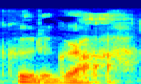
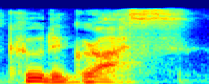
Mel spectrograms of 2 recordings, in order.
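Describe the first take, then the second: First: The final consonant of grace is left off. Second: The final consonant of grace is pronounced. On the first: The speaker calls it wrong. "French words often leave the consonant sound off at the end" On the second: The speaker calls it right. "when there's an E following the consonant, then you do pronounce the consonant at the end"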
